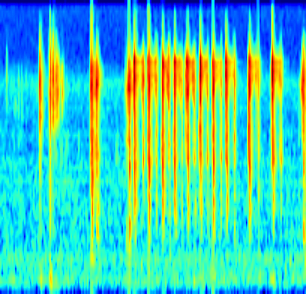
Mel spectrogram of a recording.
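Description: Quick bursts of computer keyboard key presses for the Ctrl+S save shortcut in Photoshop, a few separate taps followed by a fast, steady run of close clicks, with no talking.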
